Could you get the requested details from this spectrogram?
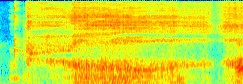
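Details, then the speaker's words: Adult imitating a friend's loud snoring, described as chainsaw-like: one long, harsh, rattling inhaled rasp of about two seconds; simulated, not real snoring. "I've been I've been told that it's uh akin to the sound of a chainsaw yeah very chainsaw"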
